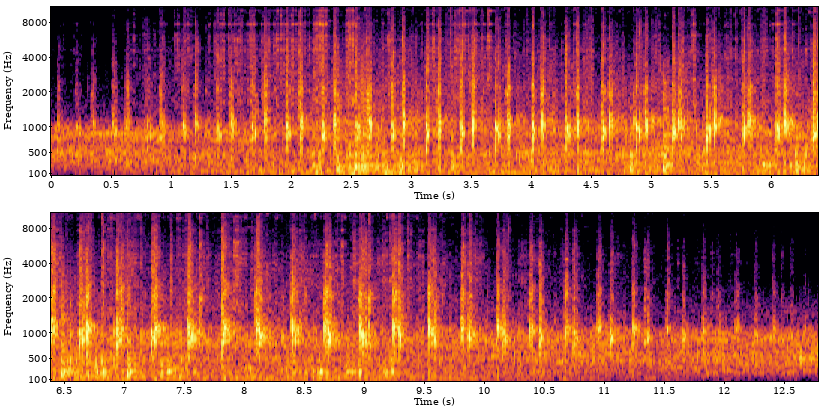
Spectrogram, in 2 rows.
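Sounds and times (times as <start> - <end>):
hooves of a team of four horses clip-clopping: 0.0 - 12.7
horse-drawn coach rolling past: 0.0 - 12.7.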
